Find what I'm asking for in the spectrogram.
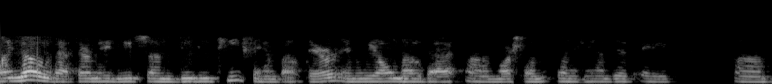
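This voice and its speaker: This addiction-treatment webinar is led by a middle-aged man, a therapist whose husky voice sits at medium pitch. His delivery is candid and conversational, and he acts out exchanges with clients; the sound is thin and phone-like.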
